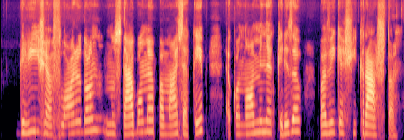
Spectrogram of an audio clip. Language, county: Lithuanian, Vilnius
